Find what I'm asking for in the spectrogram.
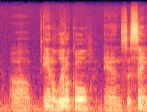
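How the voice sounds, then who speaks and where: A man talks in an unremarkable speaking voice, pitched at a medium level. The rise and fall of his pitch is ordinary. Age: 60s. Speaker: retiree, financial planning client. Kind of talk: interview.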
